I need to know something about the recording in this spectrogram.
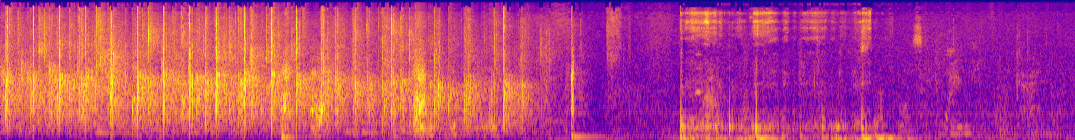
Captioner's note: applause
